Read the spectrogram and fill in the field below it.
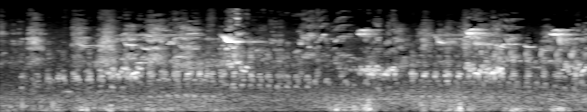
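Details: Australian lorikeet calling: a busy mix of high, harsh chirps and short piercing squeals from more than one bird, irregular and overlapping, with a sharper shriek standing out near the middle.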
